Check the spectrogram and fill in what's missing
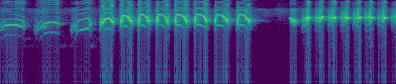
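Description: A songbird opens with a few rising whistles, then breaks into fast, harsh chattering notes about eight a second, followed by a higher, equally rapid run.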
